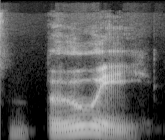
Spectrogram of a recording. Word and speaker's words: Bowie: was a story and I just said Bowie knife as in David Bowie right but then that then people go no no no no no so it's buoy it's buoy now it turns out when I've done a bit of research on this and not everybody in the USA says buoy some people say B owie and Bowie and buoy but the people who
